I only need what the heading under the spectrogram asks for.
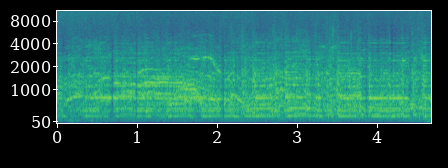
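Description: A large outdoor crowd at a May Day rally on Sparrow Hills in Moscow roars and cheers continuously, loud, with shouts and babbling voices blending into a dense, steady wall of noise.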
